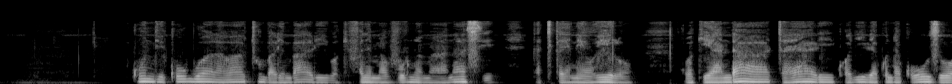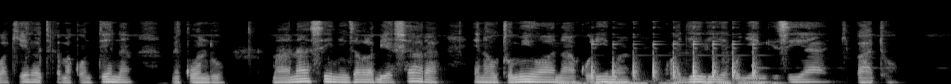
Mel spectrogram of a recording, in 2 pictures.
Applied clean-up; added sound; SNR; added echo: classical method log-MMSE.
